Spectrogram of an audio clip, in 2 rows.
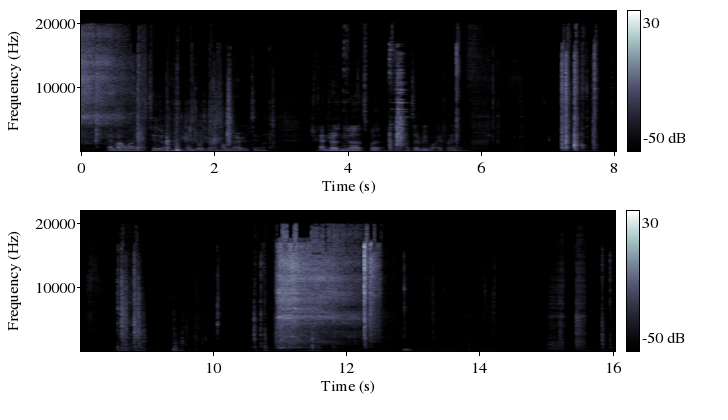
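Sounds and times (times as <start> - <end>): hiss: 0.0 - 0.8, 11.1 - 12.4.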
